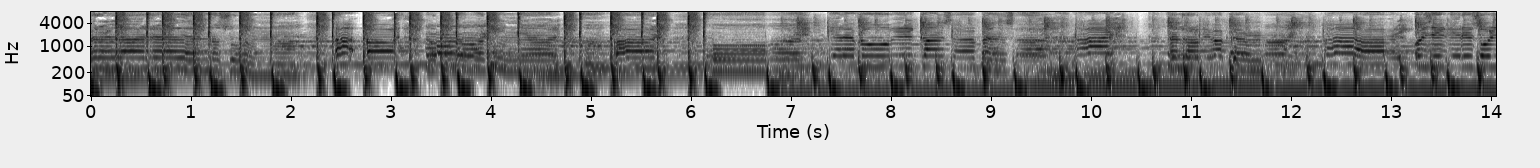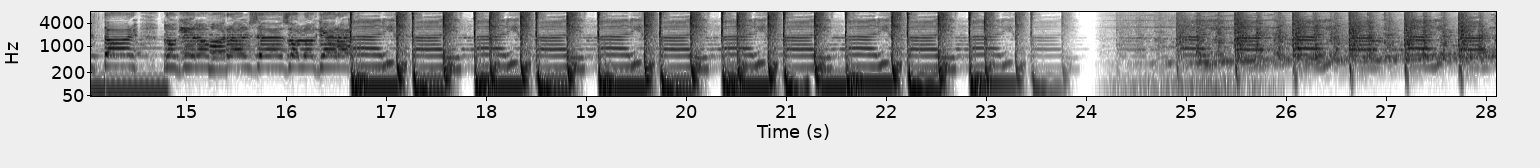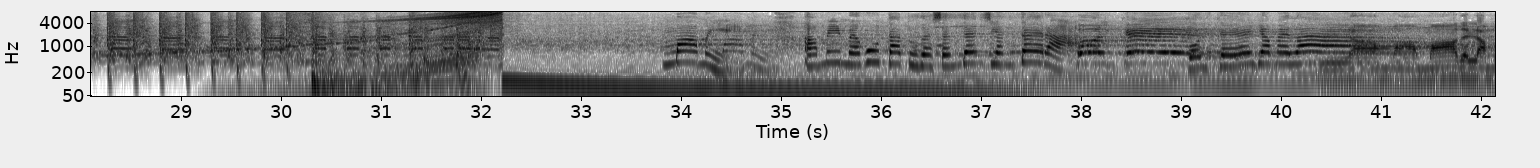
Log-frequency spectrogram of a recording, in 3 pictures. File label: Party Acapella Intro Transition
